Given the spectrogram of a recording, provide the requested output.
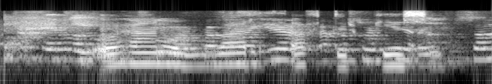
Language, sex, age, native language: Icelandic, male, 10, Icelandic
